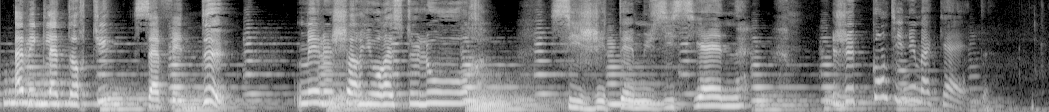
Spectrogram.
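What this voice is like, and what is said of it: Light Québécois French accent. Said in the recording (French): “Elle a un tout petit accent, mais qui est à croquer ... Un petit accent de l'autre côté de l'Atlantique ... Un petit accent au goût de sirop d'érable ... Québécois ... il est très léger son accent”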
